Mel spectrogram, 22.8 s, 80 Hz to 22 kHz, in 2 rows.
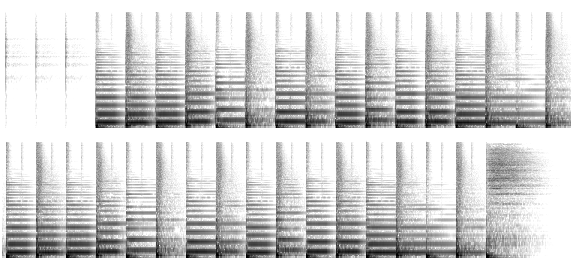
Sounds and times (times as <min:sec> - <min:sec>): Music: 0:00.0 - 0:22.7.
